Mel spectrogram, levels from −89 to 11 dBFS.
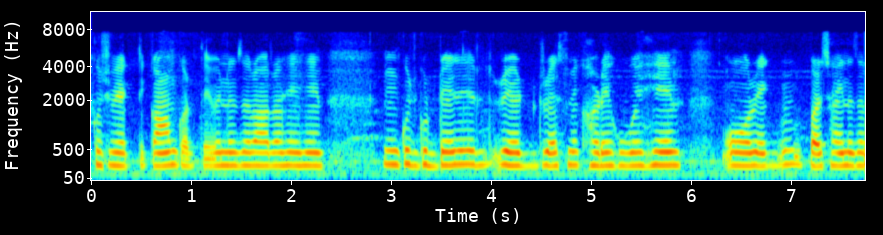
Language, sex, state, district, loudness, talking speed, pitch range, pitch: Hindi, female, Madhya Pradesh, Dhar, -16 LUFS, 155 wpm, 220-230 Hz, 220 Hz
